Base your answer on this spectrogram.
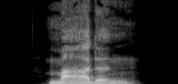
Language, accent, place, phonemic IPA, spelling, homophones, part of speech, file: German, Germany, Berlin, /ˈmaːdən/, Mahden, Maden, noun, De-Mahden.ogg
- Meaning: plural of Mahd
